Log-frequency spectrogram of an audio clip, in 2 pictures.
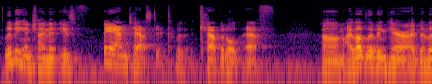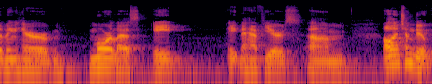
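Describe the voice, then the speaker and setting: A man's voice: medium pitch, a little slow, pushed and bright. A man from the USA, speaking about his life abroad in an upbeat way, with frequent "um". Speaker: expat interviewee. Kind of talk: casual talk to camera.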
